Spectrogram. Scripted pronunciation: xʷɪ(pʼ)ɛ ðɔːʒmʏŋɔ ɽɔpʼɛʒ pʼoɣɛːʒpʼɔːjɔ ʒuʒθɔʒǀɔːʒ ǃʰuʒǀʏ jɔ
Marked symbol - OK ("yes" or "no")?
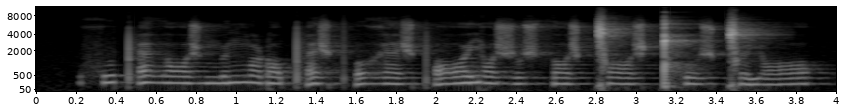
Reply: yes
